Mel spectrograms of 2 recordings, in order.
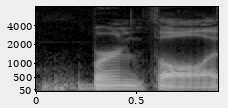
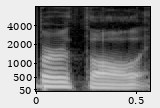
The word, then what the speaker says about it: Bernthal: His name is John Is it Bernthal? Bernthal, I think is the way they pronounce it. Yeah, John Bernthal.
